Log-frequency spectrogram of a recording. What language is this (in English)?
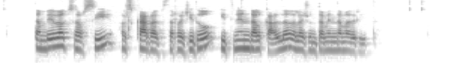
Catalan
